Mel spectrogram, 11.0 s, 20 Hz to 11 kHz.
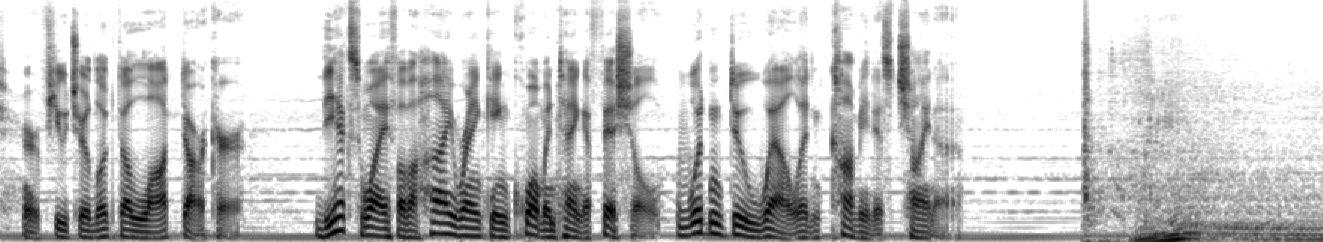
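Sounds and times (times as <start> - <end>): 
speech: 0.2 - 8.1
car engine cranking and starting: 9.0 - 11.0.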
